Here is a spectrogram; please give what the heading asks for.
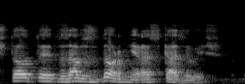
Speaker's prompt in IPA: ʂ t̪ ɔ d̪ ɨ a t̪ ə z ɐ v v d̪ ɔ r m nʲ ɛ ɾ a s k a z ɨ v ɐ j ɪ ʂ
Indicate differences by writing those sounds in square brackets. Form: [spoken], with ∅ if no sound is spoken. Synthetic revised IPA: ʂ t̪ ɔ [t̪] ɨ [ɛ] t̪ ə z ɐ v [z] d̪ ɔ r m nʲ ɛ ɾ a s k a z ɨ v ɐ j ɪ ʂ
